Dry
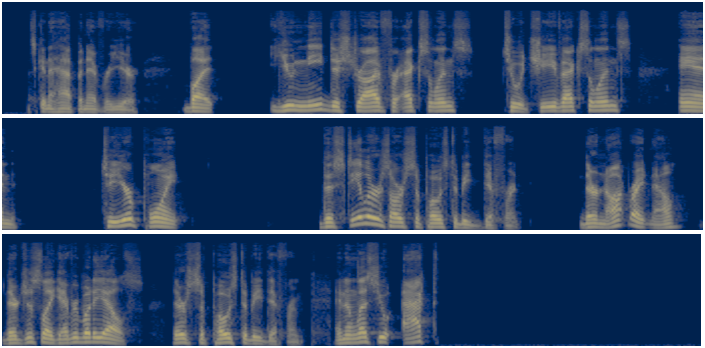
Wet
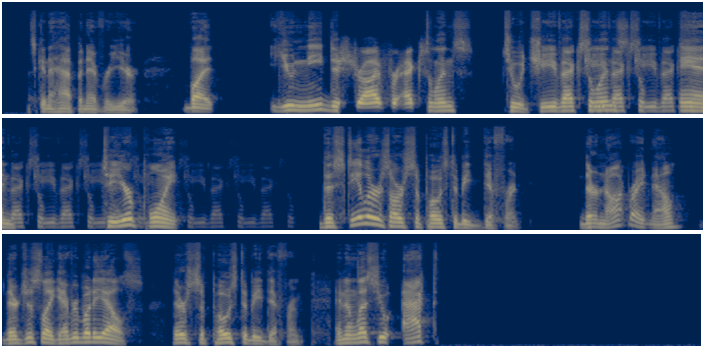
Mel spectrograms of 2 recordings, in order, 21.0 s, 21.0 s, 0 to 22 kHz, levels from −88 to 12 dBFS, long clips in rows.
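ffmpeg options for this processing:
-filter_complex "[0:a]asettb=1/sr,asplit=3[a][b][c];[a]atrim=end=1.294[d];[b]atrim=start=1.29:end=2.86,asetpts=PTS-STARTPTS,afade=t=in:d=0.004:c=qsin,afade=t=out:st=1.566:d=0.004:c=qsin,highpass=f=160:w=0.5412,highpass=f=160:w=1.3066[e];[c]atrim=start=2.856[f];[d][e]acrossfade=d=0.004:c1=hsin:c2=qsin[g];[g][f]acrossfade=d=0.004:c1=qsin:c2=hsin,asettb=1/sr,asplit=3[h][i][j];[h]atrim=end=3.364[k];[i]atrim=start=3.36:end=4.24,asetpts=PTS-STARTPTS,afade=t=in:d=0.004:c=qsin,afade=t=out:st=0.876:d=0.004:c=qsin,highpass=f=370:w=0.5412,highpass=f=370:w=1.3066,equalizer=f=400:t=q:w=4:g=9,equalizer=f=1.3k:t=q:w=4:g=-3,equalizer=f=2.3k:t=q:w=4:g=5,lowpass=f=3.2k:w=0.5412,lowpass=f=3.2k:w=1.3066[l];[j]atrim=start=4.236[m];[k][l]acrossfade=d=0.004:c1=hsin:c2=qsin[n];[n][m]acrossfade=d=0.004:c1=qsin:c2=hsin,asplit=2[o][p];[p]afade=t=in:st=5.32:d=0.01,afade=t=out:st=5.92:d=0.01,aecho=0:1:500|1000|1500|2000|2500|3000|3500|4000:0.473151|0.283891|0.170334|0.102201|0.0613204|0.0367922|0.0220753|0.0132452[q];[o][q]amix=inputs=2:normalize=0,asettb=1/sr,asplit=3[r][s][t];[r]atrim=end=12.894[u];[s]atrim=start=12.89:end=13.56,asetpts=PTS-STARTPTS,afade=t=in:d=0.004:c=qsin,afade=t=out:st=0.666:d=0.004:c=qsin,acompressor=threshold=-21dB:ratio=6:attack=3.2:release=140:knee=1:detection=peak[v];[t]atrim=start=13.556[w];[u][v]acrossfade=d=0.004:c1=hsin:c2=qsin[x];[x][w]acrossfade=d=0.004:c1=qsin:c2=hsin,asettb=1/sr,asplit=3[y][z][aa];[y]atrim=end=15.984[ab];[z]atrim=start=15.98:end=16.49,asetpts=PTS-STARTPTS,afade=t=in:d=0.004:c=qsin,afade=t=out:st=0.506:d=0.004:c=qsin,equalizer=f=790:w=5:g=-14[ac];[aa]atrim=start=16.486[ad];[ab][ac]acrossfade=d=0.004:c1=hsin:c2=qsin[ae];[ae][ad]acrossfade=d=0.004:c1=qsin:c2=hsin"

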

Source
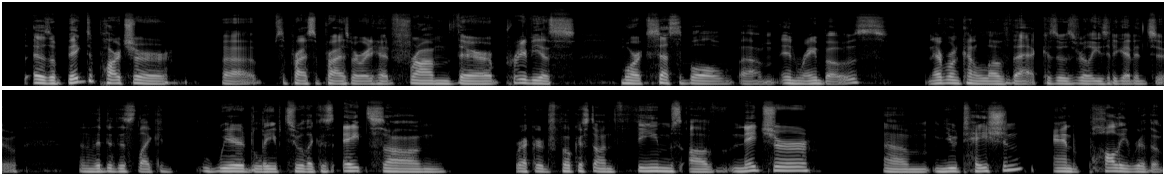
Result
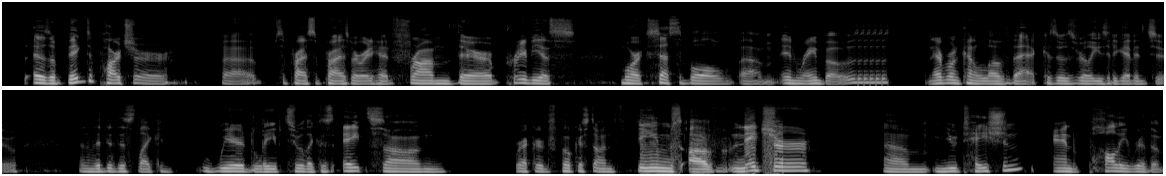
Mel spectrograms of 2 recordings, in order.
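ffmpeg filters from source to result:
-filter_complex "[0:a]asettb=1/sr,asplit=3[a][b][c];[a]atrim=end=1.254[d];[b]atrim=start=1.25:end=2.45,asetpts=PTS-STARTPTS,afade=t=in:d=0.004:c=qsin,afade=t=out:st=1.196:d=0.004:c=qsin,acompressor=threshold=-34dB:ratio=2:attack=3.2:release=140:knee=1:detection=peak[e];[c]atrim=start=2.446[f];[d][e]acrossfade=d=0.004:c1=hsin:c2=qsin[g];[g][f]acrossfade=d=0.004:c1=qsin:c2=hsin,asettb=1/sr,asplit=3[h][i][j];[h]atrim=end=18.004[k];[i]atrim=start=18:end=19.43,asetpts=PTS-STARTPTS,afade=t=in:d=0.004:c=qsin,afade=t=out:st=1.426:d=0.004:c=qsin,asplit=2[l][m];[m]highpass=f=720:p=1,volume=24dB,asoftclip=type=tanh:threshold=-11dB[n];[l][n]amix=inputs=2:normalize=0,lowpass=f=1.8k:p=1,volume=-6dB[o];[j]atrim=start=19.426[p];[k][o]acrossfade=d=0.004:c1=hsin:c2=qsin[q];[q][p]acrossfade=d=0.004:c1=qsin:c2=hsin,asplit=7[r][s][t][u][v][w][x];[r]atrim=end=8.562[y];[s]atrim=start=8.498:end=8.562[z];[t]atrim=start=8.498:end=8.562[aa];[u]atrim=start=8.498:end=8.562[ab];[v]atrim=start=8.498:end=8.562[ac];[w]atrim=start=8.498:end=8.562[ad];[x]atrim=start=8.858[ae];[y][z]acrossfade=d=0.004:c1=hsin:c2=hsin[af];[af][aa]acrossfade=d=0.004:c1=hsin:c2=hsin[ag];[ag][ab]acrossfade=d=0.004:c1=hsin:c2=hsin[ah];[ah][ac]acrossfade=d=0.004:c1=hsin:c2=hsin[ai];[ai][ad]acrossfade=d=0.004:c1=hsin:c2=hsin[aj];[aj][ae]acrossfade=d=0.004:c1=hsin:c2=hsin,lowpass=f=2.5k:p=1"

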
